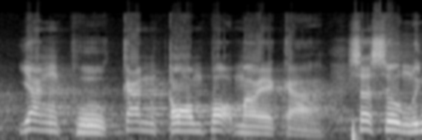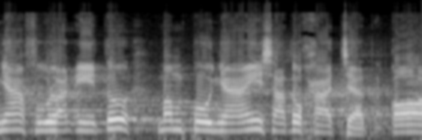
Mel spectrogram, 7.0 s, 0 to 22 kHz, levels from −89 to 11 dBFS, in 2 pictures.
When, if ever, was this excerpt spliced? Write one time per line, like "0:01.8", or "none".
0:02.8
